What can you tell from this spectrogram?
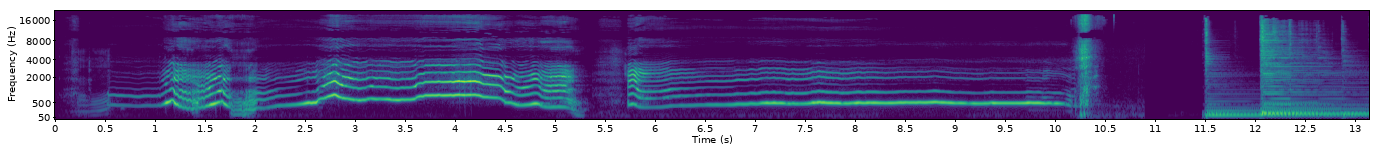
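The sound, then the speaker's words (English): A dog named Kirby howls in two long, wavering cries, the first rising and falling in pitch, the second holding steady, followed by a sharp click and a short burst of rough noise. “This week's Diamond Dog submission is my dog, Kirby.”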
